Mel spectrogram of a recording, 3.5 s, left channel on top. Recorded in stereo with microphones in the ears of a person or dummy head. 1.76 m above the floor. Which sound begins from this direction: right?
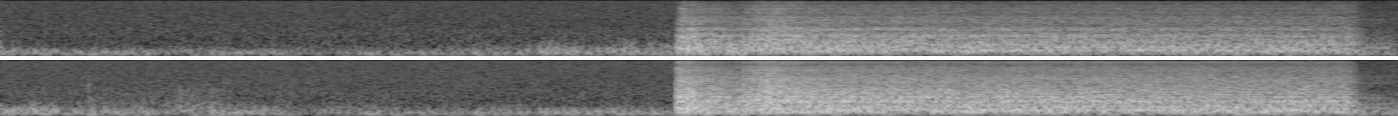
An explosion, at 1.7 s.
